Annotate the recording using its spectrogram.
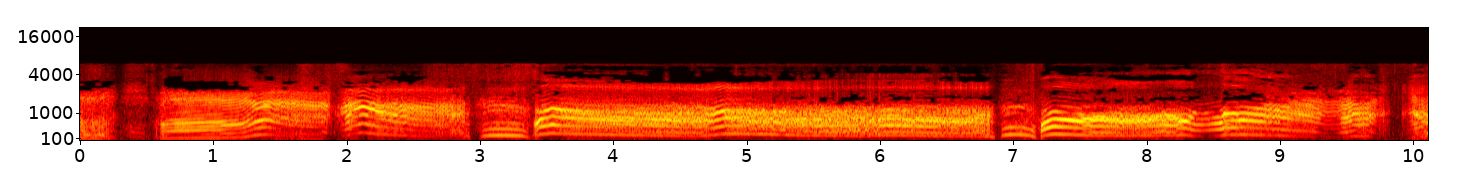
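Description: A man's theatrical dying groans and wails: a string of long, drawn-out cries swooping up and down in pitch, with short breaks between them.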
